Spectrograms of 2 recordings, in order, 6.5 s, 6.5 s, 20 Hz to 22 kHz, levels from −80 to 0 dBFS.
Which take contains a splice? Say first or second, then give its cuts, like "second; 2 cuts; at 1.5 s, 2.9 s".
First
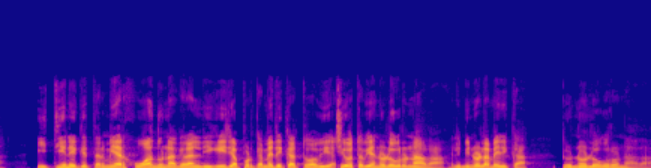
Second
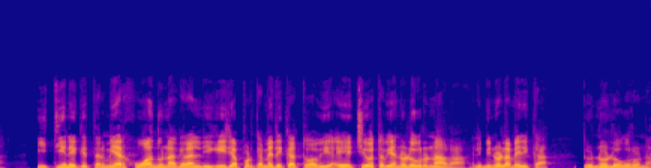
first; 1 cut; at 3.3 s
